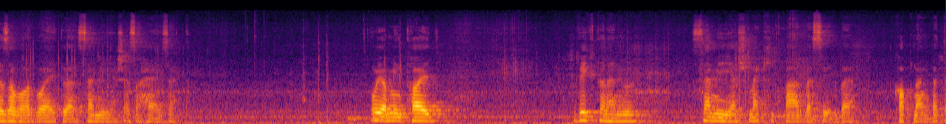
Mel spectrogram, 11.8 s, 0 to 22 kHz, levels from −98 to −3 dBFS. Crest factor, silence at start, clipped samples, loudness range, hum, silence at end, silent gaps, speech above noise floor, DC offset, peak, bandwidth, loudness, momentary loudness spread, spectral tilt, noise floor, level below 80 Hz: 22 dB; 0 s; under 0.1%; 9 LU; none; 0 s; none; 21 dB; 0.1%; -2 dBFS; 14.5 kHz; -24 LUFS; 27 LU; -7 dB/octave; -44 dBFS; -46 dBFS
